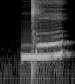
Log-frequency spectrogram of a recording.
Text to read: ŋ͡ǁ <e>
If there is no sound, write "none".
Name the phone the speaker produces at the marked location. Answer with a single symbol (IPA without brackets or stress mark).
e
